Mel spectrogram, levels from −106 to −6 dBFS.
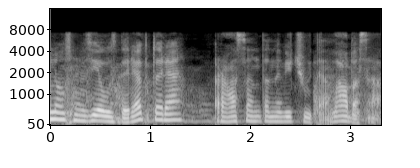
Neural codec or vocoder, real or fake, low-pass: codec, 16 kHz, 2 kbps, FreqCodec, larger model; fake; 7.2 kHz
